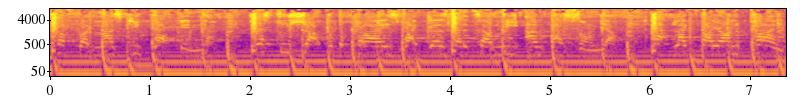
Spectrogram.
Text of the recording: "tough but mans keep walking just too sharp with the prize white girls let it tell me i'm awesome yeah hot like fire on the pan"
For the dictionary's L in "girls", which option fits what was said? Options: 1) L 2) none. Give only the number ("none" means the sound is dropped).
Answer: 2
